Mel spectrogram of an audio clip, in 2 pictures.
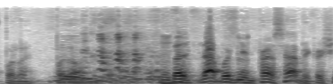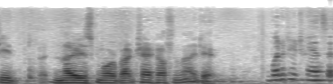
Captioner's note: laughter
